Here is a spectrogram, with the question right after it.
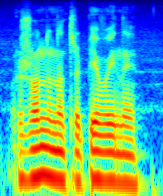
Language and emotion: Russian, neutral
